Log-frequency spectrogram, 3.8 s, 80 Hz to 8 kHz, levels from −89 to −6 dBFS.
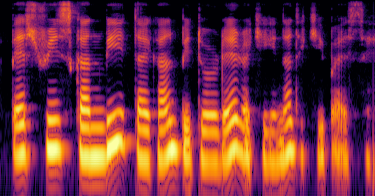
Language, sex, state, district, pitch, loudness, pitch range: Nagamese, female, Nagaland, Dimapur, 205 Hz, -14 LUFS, 190-230 Hz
